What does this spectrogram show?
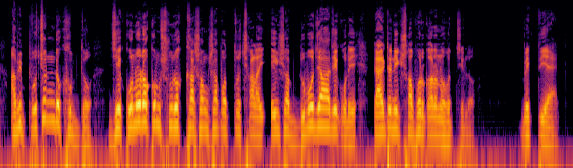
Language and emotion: Bengali, angry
